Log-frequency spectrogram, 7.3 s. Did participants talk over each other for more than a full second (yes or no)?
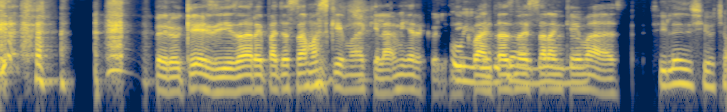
yes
